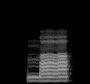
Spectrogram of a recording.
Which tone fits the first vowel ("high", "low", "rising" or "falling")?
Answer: high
